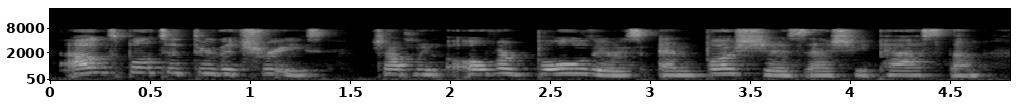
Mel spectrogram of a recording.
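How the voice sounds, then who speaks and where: High-voiced woman reading a story aloud. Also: measured pace. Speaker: narrator reading a novel aloud. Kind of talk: read-aloud children's story narration. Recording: dull lo-fi home recording.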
